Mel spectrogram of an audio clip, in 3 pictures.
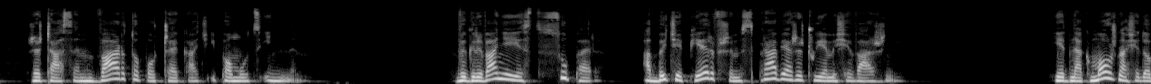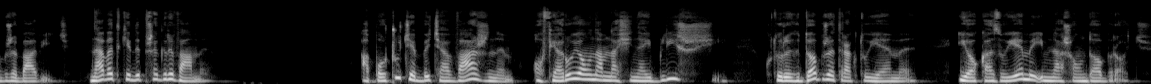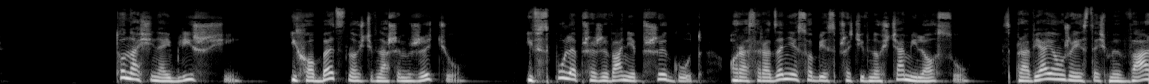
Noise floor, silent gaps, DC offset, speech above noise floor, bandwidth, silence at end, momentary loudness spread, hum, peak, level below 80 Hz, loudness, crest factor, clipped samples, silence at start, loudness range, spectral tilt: under -90 dBFS; none; under 0.1%; over 73 dB; 14.5 kHz; 0 s; 13 LU; none; -2 dBFS; -60 dBFS; -17 LUFS; 16 dB; under 0.1%; 0.3 s; 4 LU; -6.5 dB/octave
